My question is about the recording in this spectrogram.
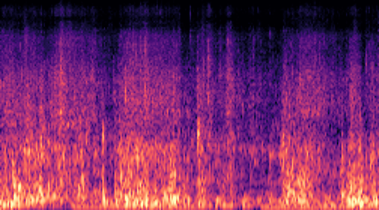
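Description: Wind buffeting the microphone over water splashing and slapping against a small boat's hull, with a steady low rumble underneath.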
